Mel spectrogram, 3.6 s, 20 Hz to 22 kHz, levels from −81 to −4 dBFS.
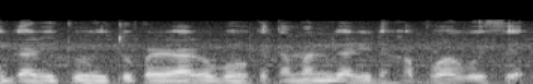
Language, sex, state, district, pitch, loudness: Assamese, male, Assam, Sonitpur, 100 Hz, -19 LUFS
